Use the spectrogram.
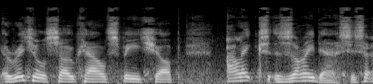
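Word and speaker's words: Xydias: founder of the original SoCal Speed Shop Alex zidas is that how you say his name or zidus zidas okay yes oh telephone call from Miss ETA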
